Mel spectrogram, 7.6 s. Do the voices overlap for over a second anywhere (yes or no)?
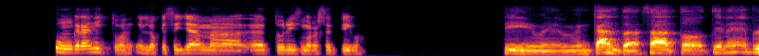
no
